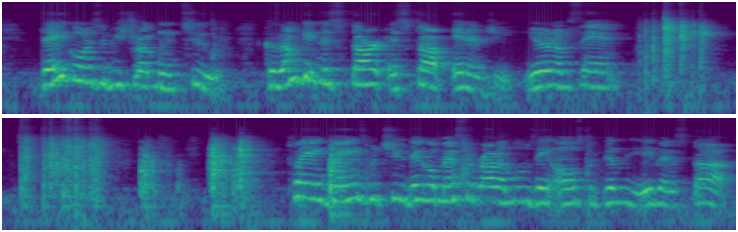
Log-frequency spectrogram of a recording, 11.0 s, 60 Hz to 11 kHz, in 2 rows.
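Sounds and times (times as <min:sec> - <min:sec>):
cards being shuffled: 0:04.8 - 0:06.8.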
